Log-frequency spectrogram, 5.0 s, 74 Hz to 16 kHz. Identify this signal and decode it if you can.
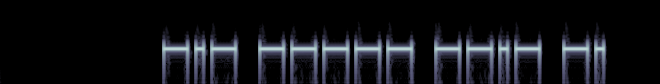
Morse code, heard as a keyed tone, about 21 wpm, 700 Hz. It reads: K0QN
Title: USA Call Signs - 2x Character Spacing - 20wpm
